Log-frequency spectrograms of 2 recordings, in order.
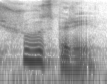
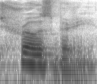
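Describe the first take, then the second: First: The first syllable rhymes with 'shoe'. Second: The first syllable rhymes with 'show'. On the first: This is how most residents say it. The speaker calls it right. "a majority believe that it should be Shrewsbury" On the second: This is how posh people or outsiders say it. The speaker calls it wrong. "only posh people or outsiders call it Shrewsbury"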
